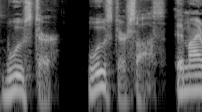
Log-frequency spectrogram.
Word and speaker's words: Worcestershire: it is not pronounced Worcestershire sauce. The shire isn't even pronounced at all, and ultimately it's Worcester sauce.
